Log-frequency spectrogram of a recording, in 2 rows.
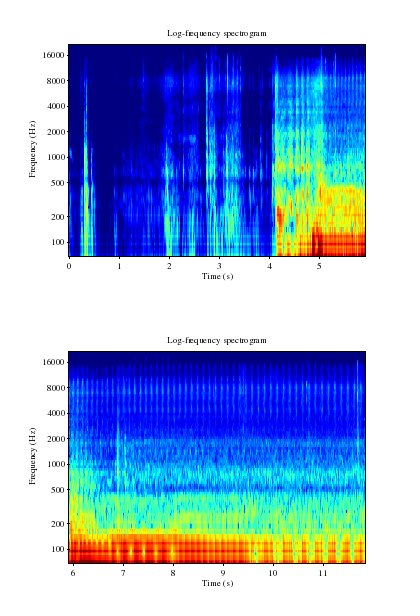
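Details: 2004 Nissan 350z just after an oil change and oil pressure sensor replacement: quick crank, clean catch, brief flare settling into a smooth, even idle with no knocks or misfires; the oil pressure gauge no longer spikes past 120 and sits at about 50.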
